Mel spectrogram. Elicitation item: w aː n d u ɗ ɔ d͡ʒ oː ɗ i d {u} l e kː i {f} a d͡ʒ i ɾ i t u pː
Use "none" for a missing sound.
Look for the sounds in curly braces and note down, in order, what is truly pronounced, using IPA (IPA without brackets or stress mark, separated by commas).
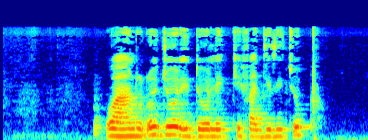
ɔ, f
